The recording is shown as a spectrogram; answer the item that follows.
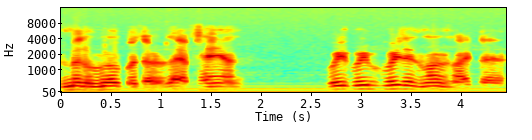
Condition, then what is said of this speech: Throat cancer. The last couple of years I've battled throat cancer. And so this is the results of it.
